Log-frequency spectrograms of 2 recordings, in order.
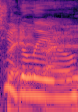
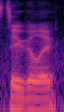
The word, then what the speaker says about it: Tougaloo: I'm saying it right. It is Tougaloo. – It is Tougaloo.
